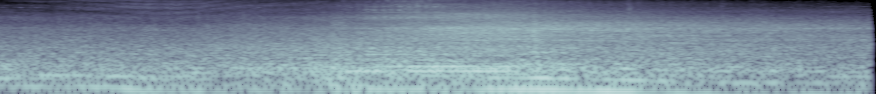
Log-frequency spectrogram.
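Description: Street traffic at a tram stop: a steady low hum, with the engine and tyre noise of a passing road vehicle swelling about three seconds in and fading away again about five seconds in.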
